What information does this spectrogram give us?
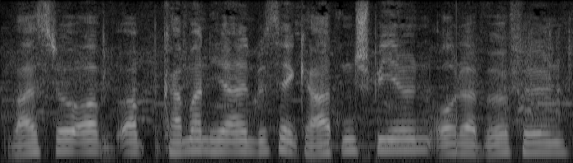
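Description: A man playing a tabletop game, improvising casually with hesitant, drawn-out phrasing. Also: medium pitch, fairly even intonation, warm tone, faint music behind. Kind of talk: casual improvised role-play.

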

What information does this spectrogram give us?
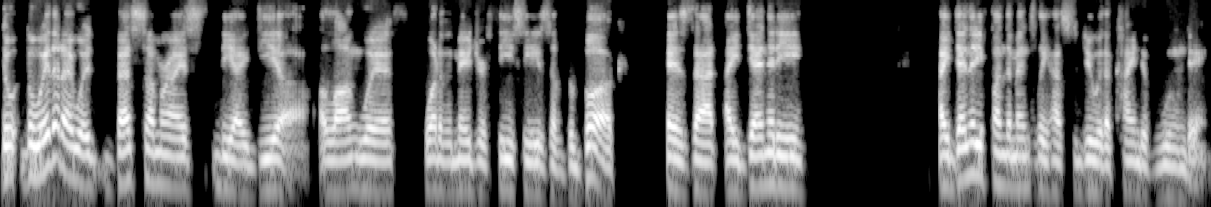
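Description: A man from Puerto Rico speaking as a thoughtful podcast guest, laying out his ideas in articulate, measured phrases. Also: medium pitch, darkish tone, no echo, dull audio. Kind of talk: reflective interview conversation.

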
